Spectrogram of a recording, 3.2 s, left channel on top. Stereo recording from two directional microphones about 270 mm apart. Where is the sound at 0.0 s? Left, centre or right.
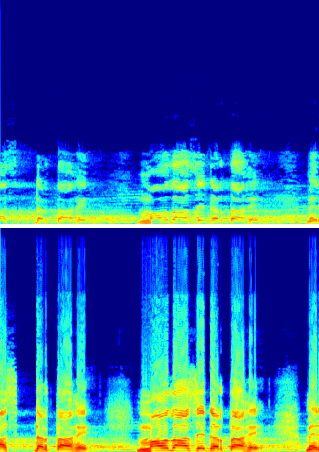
Right.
